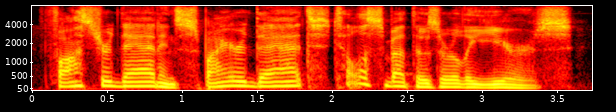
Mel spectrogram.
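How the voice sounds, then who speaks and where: A man's voice: a little high, unhurried, a bit bright, no room sound, clean studio sound. A man in his forties with an American accent, hosting a casual radio interview. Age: 40s. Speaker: radio show host, interviewer.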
